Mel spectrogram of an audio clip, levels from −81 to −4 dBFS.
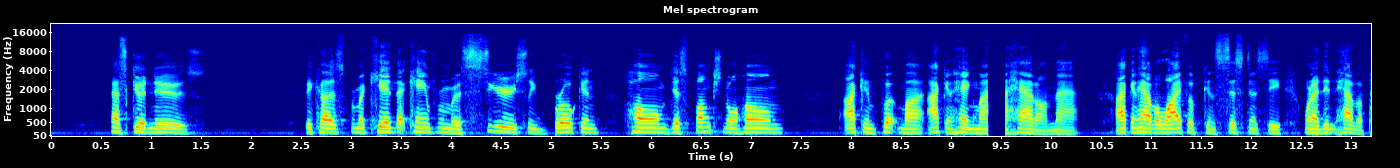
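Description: At 9.38 s the speech cuts out in mid-flow. Silence holds until 9.56 s, a gap of about 180 ms. This is a playback stall. The likely cause is the player running short of data, or its output thread being held up, so nothing reached the output for that span. When sound returns, it is a beat behind where it would have been.

From 9.56 s to 11.38 s the player works off that delay with time-compressed catch-up. It removes small slices of audio and cross-fades across each join. The speech runs at 1.1 times normal speed for nearly two seconds. Pitch stays where it was. The delivery sounds slightly hurried.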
